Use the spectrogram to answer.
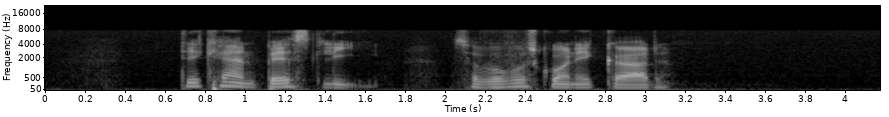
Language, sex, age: Danish, male, 25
